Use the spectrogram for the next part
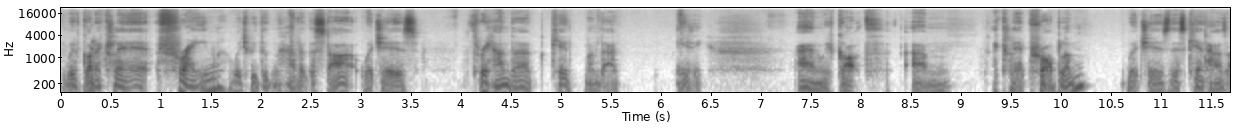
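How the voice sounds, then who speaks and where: Against a backdrop of clicking and typing on a keyboard, a man from Britain muses aloud ASMR-style as he writes. His low voice is gravelly and slightly rough. His musings come across as hesitant, dry and self-deprecating.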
